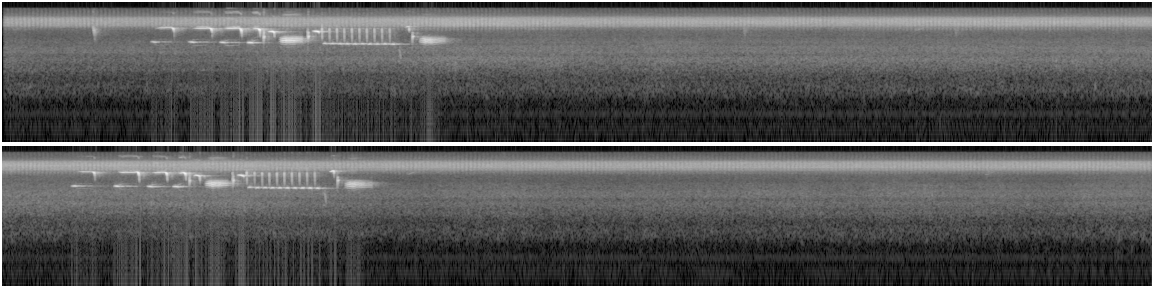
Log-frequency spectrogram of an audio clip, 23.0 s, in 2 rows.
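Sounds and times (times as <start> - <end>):
song sparrow (Melospiza melodia) singing: 1.5 - 4.4, 12.2 - 15.2.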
